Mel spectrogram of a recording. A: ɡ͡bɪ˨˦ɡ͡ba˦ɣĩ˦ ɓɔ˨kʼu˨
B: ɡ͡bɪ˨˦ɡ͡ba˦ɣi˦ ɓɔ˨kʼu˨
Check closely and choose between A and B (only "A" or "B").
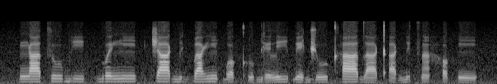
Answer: A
